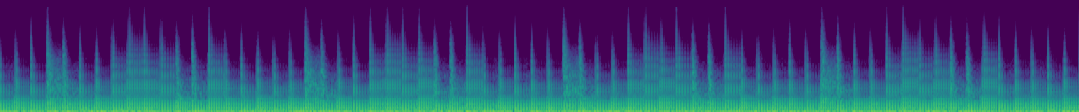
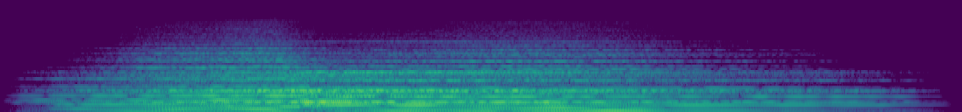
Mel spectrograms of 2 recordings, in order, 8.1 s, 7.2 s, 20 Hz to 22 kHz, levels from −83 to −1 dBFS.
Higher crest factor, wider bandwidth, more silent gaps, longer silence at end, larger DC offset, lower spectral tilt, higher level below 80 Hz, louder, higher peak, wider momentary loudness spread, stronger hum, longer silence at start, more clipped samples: about the same, 14 dB vs 16 dB; second, 7.4 kHz vs 10.5 kHz; neither; second, 0 s vs 0.55 s; second, under 0.1% vs 0.1%; about the same, -8.5 dB/octave vs -8 dB/octave; first, -24 dBFS vs -46 dBFS; about the same, -25 LUFS vs -27 LUFS; first, -8 dBFS vs -12 dBFS; second, 1 LU vs 19 LU; neither; second, 0 s vs 0.25 s; neither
